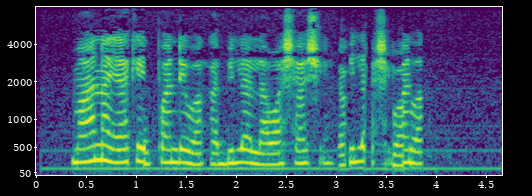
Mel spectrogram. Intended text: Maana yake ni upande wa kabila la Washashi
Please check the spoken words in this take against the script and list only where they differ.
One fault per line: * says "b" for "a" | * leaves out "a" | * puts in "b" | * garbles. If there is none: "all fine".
* leaves out "ni"
* garbles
